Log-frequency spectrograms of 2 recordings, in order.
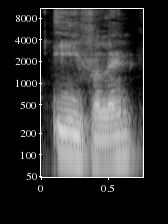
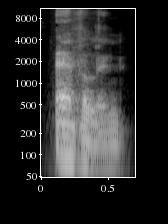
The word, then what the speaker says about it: Evelyn: Not one person in that production office has stopped and said, no, the name Evelyn is actually a Scottish name and it's pronounced with a hard E at the start. It's not Evelyn, it's Evelyn.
